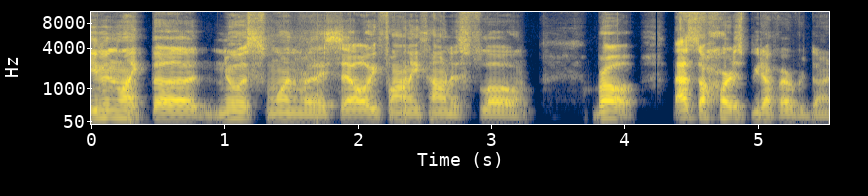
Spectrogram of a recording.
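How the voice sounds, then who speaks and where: With an American accent, this man talks at a fairly quick pace in an unremarkable speaking voice, medium in pitch and with ordinary pitch variation. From Englewood, Chicago area, US. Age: 20s. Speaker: rapper. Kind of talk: casual interview.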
